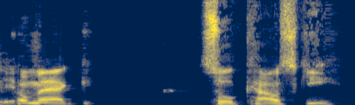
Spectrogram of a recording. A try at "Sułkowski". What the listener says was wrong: It's all usually you just mispronounce the O. It's Sułkowski.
